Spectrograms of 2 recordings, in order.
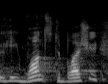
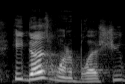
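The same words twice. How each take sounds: First: Said in the usual way. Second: "does" punched higher and louder; stress on DOES. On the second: Real, not acted. Preacher conceding a point to the congregation, stress on "does". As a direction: lean hard on "does".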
